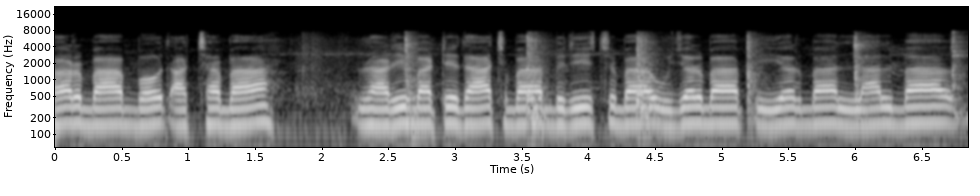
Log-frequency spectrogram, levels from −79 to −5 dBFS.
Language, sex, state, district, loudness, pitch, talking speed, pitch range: Bhojpuri, male, Bihar, East Champaran, -20 LUFS, 150 Hz, 130 wpm, 145-155 Hz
